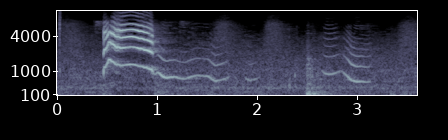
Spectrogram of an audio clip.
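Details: Cute talking ringneck parrot at home gives a loud, nasal, harmonic syllable that slides downward and trails off, then a softer, wavering second phrase.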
